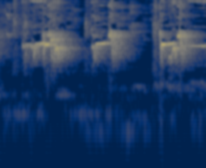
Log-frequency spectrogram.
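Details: Red-headed prinia in a fight delivers three loud phrases, each a shrill whistle melting into harsh rattling buzz, spaced about a second apart.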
